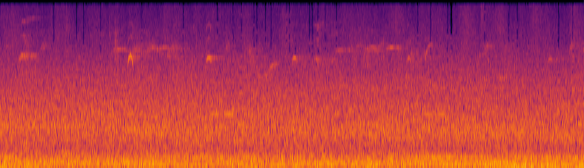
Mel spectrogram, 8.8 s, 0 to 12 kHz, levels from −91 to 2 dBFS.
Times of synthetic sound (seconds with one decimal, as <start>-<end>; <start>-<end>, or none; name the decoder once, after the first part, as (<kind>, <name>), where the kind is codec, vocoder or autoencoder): none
